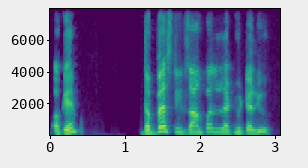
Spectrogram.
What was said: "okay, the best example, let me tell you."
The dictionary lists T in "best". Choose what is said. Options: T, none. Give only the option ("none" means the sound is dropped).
T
